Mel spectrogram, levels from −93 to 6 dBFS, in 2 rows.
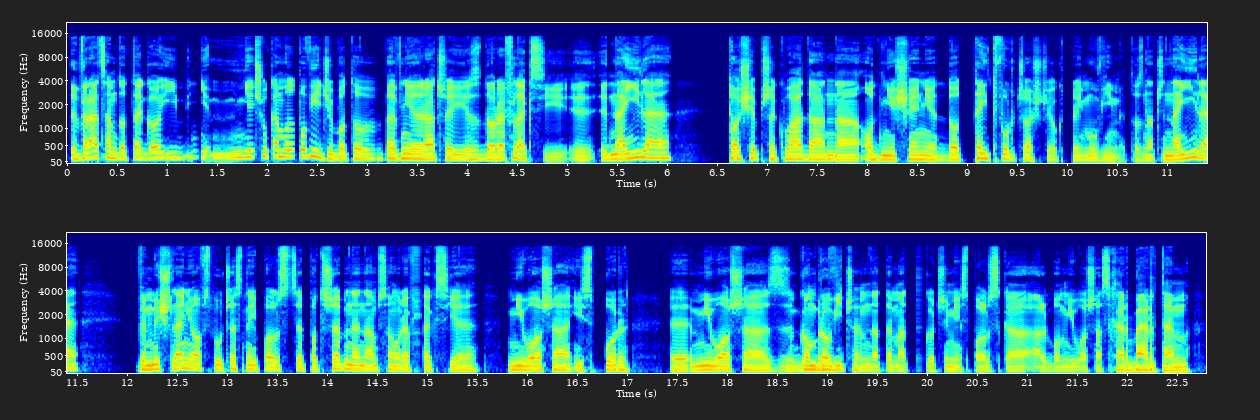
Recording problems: choppy; occasionally; 5% of the speech affected

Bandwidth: 14.5 kHz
